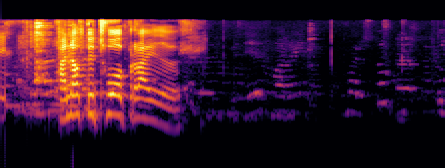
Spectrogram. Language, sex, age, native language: Icelandic, male, 10, Icelandic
